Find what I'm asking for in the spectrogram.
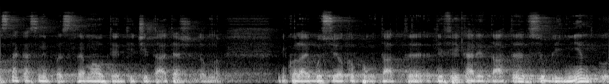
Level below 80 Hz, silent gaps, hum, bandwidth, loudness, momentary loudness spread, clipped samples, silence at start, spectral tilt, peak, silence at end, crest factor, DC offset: -40 dBFS; none; none; 10.5 kHz; -15 LUFS; 11 LU; under 0.1%; 0 s; -8.5 dB/octave; -2 dBFS; 0 s; 14 dB; under 0.1%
